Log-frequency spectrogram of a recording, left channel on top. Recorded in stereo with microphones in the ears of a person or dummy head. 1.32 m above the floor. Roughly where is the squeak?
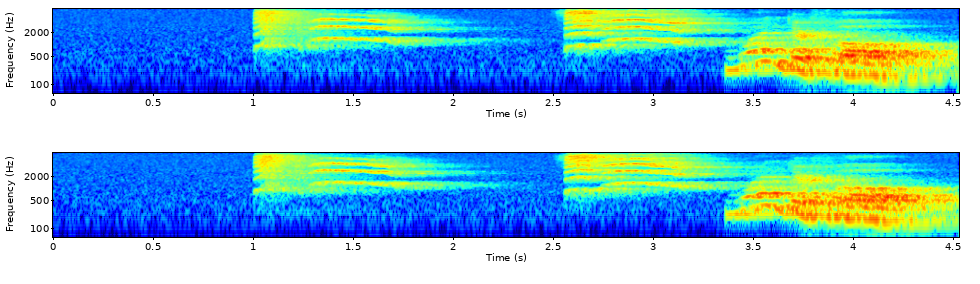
Centre.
